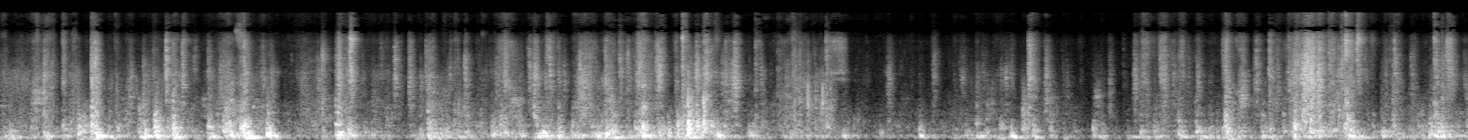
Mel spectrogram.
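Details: Two puppies play-fighting indoors in a small room: dense bursts of scuffling, panting and low rumbling noises, rising and falling in loudness, with a quieter stretch around the middle.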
